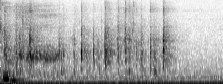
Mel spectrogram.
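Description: Typing on a computer keyboard: a quick run of about half a dozen keystrokes.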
